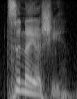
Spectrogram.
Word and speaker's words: Tsuneyoshi: Because how do you say it? – Tsuneyoshi. – I say it Tsuneyoshi. – Why do you say it with an S, like su? – Su, tu, tu, tu. – Yeah, Tsuneyoshi.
